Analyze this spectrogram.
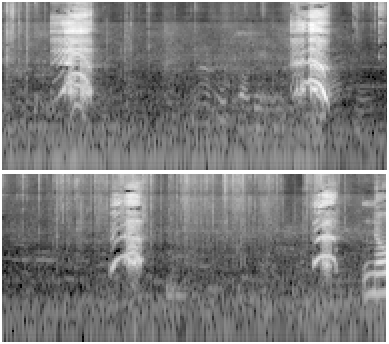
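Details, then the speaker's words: Four loud, abrupt voiced hic sounds about every two seconds from an adult walking in a store, who reports recurrent hiccups for about five years with nothing working; repetitive hiccups. "I'm in Mississauga Ontario shopping that Dollarama with my mom and my hiccups I started so I thought I would walk around while she shops and do this video"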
